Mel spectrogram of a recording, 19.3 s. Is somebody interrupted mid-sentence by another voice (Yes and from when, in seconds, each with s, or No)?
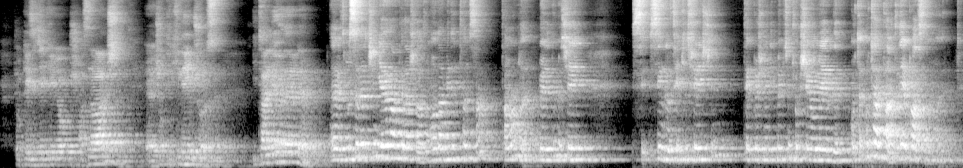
No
